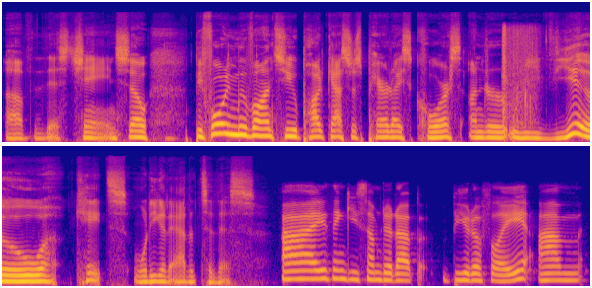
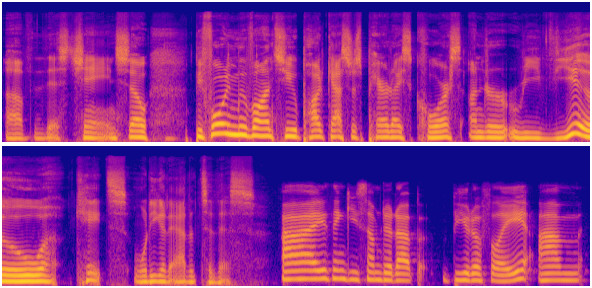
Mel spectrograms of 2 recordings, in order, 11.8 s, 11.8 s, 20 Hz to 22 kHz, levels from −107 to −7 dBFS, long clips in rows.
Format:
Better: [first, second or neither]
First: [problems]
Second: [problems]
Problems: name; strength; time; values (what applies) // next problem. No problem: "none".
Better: second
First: footsteps; noticeable; at 5 s; peak 9 dB below the speech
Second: none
